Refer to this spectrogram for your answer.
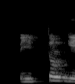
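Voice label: "liturgi", Malay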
